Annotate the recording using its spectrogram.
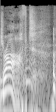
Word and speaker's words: draught: Wait, how do you say it then? – Draft. – Okay, so what is draft? – Like there is a draft in the house. – See, I keep looking at it like the D-R-A-U-G-H-T.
